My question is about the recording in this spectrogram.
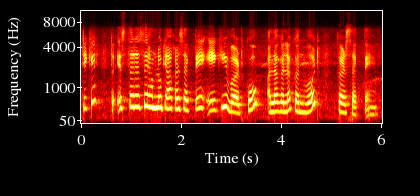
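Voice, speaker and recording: A high-pitched woman explains grammar to her students, posing questions and answering them herself. She slows right down to draw out each example word. The recording sounds dull and lo-fi. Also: a little hiss or hum. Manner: slow, drawn-out reading of example words. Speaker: English grammar teacher. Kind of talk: explanatory lesson in Hindi with English terms.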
